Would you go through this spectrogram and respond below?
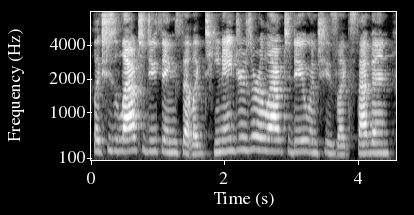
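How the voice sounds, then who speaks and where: A woman's voice: a little high, fairly even intonation, normal speed. A woman hosting a book video, talking casually and conversationally, with informal asides as she goes. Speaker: book review video host. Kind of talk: casual chatty book discussion.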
